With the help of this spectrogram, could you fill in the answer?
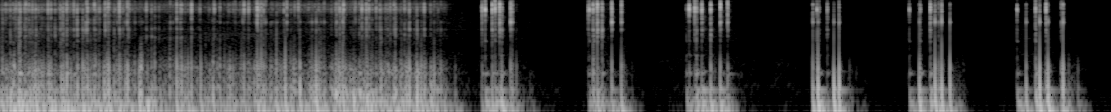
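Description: Long manicured nails tap and scratch around the sides and base of a hollow purple glass tumbler with a studded, faceted surface, held upside down. About three and a half seconds of dense, continuous scratching and tapping give way to six short, separate bursts of clicking with silence between them, each full of bright, crisp ticks over a low, thumpy body.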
